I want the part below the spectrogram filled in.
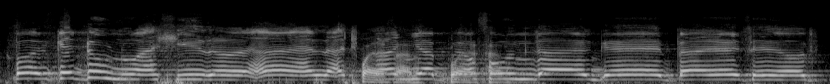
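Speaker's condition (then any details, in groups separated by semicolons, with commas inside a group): Cerebral palsy; speaks with difficulty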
